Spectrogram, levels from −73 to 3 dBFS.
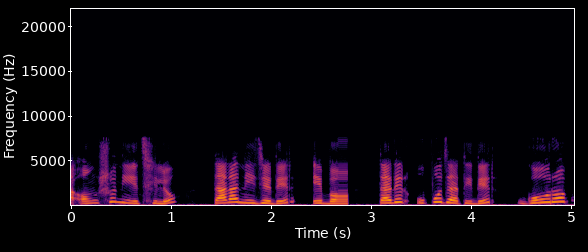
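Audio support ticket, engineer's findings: Bluetooth headset link dropped voice packets at 2.68–2.77 s, just after "নিয়েছিল তারা নিজেদের এবং": concealed Bluetooth headset packet loss over about 90 ms. Receiver repeated best-matching recent waveform, giving a buzzy held tone at full level, slight warble as real audio resumes. mSBC path audible alongside: wideband band limit, light grain.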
